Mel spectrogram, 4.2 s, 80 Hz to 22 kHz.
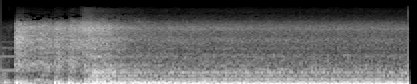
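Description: A Trans Am's LS1 V8 cranking for under a second, then catching and running at a steady idle, heard from inside the car. It starts after the fuel system has been re-primed following a fuel filter change. The sound cuts off abruptly near the end.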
